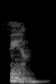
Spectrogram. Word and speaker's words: thing: Okay, so this word, for example, we won't speak the letter G. We are going to pronounce just until here. Okay, thin. Let's listen. Thing.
